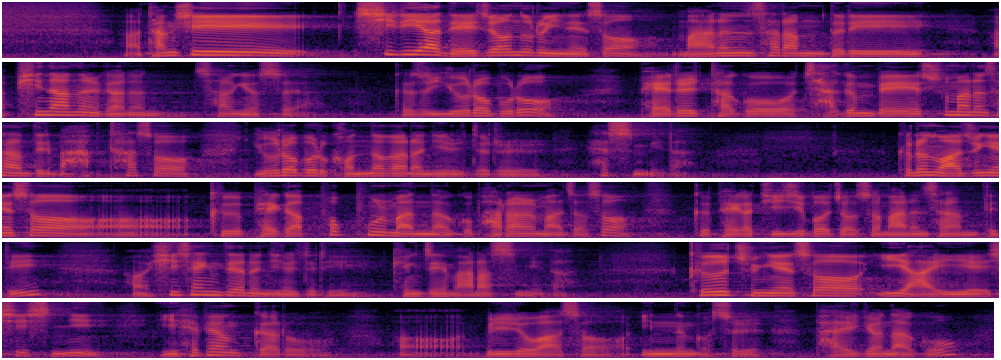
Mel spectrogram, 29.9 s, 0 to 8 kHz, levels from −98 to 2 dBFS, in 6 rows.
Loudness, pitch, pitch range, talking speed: -37 LUFS, 125 Hz, 110-150 Hz, 295 characters per minute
